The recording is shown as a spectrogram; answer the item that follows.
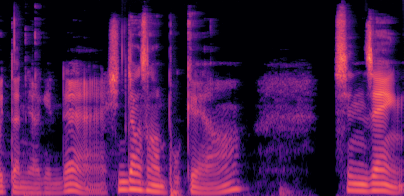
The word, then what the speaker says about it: Xinjiang: 신쟁 이렇게 발음하네요.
